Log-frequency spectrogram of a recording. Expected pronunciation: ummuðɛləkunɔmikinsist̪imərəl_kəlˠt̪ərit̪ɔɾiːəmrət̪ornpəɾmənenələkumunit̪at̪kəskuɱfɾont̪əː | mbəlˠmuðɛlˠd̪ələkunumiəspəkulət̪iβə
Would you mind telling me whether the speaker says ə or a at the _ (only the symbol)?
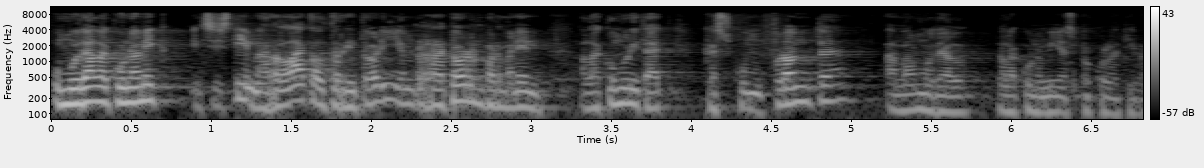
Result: a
